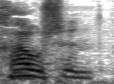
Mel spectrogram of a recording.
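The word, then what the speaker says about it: Huijsen: Heisen. – No, sí, se pronuncia Hausen. – ¿Se llama Hausen o Heisen? – ¿Hausen? – Se pronuncia Hausen, sí, sí.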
